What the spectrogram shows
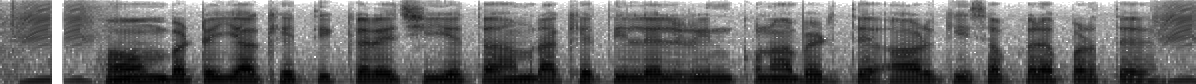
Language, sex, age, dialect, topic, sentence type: Maithili, male, 25-30, Angika, banking, question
